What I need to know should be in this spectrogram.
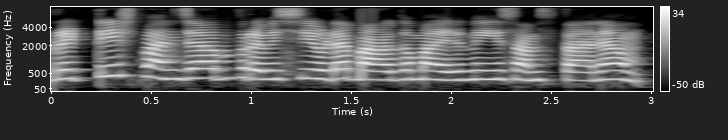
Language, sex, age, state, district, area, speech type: Malayalam, female, 45-60, Kerala, Kozhikode, urban, read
